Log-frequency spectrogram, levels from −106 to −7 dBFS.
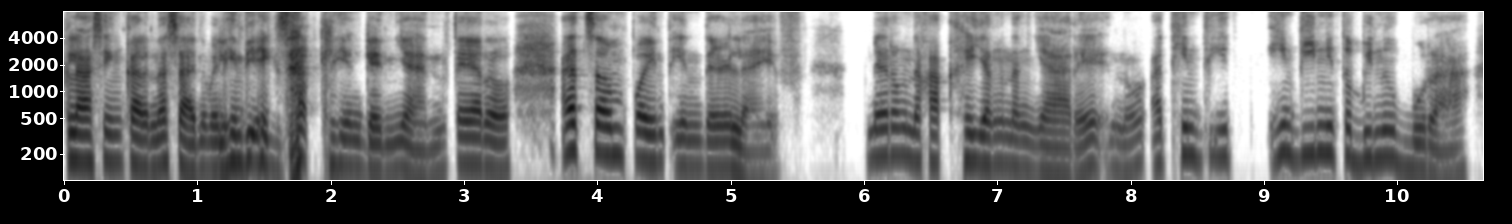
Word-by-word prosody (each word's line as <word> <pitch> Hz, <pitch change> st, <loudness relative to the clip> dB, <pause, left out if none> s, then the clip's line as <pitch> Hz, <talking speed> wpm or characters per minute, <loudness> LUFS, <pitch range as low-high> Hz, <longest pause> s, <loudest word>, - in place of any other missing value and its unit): klaseng 165 Hz, -1 st, +4 dB
karanasan, 145 Hz, -3 st, +4 dB
well 135 Hz, -, -1 dB
hindi 165 Hz, +3 st, +1 dB
exactly 150 Hz, +1 st, +5 dB
yung 140 Hz, -, -7 dB
gan'yan 130 Hz, -3 st, -1 dB
pero 150 Hz, -4 st, +1 dB, 0.4 s
at 220 Hz, +1 st, +5 dB
some 200 Hz, -2 st, +4 dB
point 170 Hz, -2 st, -1 dB
in 145 Hz, -1 st, -6 dB
their 140 Hz, 0 st, -2 dB
life 105 Hz, -2 st, -7 dB, 0.5 s
merong 190 Hz, +2 st, -4 dB
nakakahiyang 165 Hz, -1 st, -3 dB
nangyari 125 Hz, -1 st, -6 dB
'no, 135 Hz, +4 st, -12 dB
at 155 Hz, +1 st, -8 dB
hindi 190 Hz, -1 st, -7 dB, 0.3 s
hindi 200 Hz, 0 st, -3 dB
nito 205 Hz, -2 st, -5 dB
binubura 135 Hz, -10 st, -7 dB
155 Hz, 130 wpm, -24 LUFS, 135-175 Hz, 0.5 s, exactly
